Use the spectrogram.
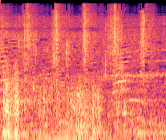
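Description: A rain and thunderstorm sound effect: steady hiss of heavy rainfall with low thunder rumbling beneath it, continuous and fairly loud throughout.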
